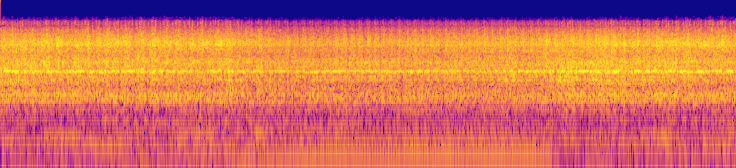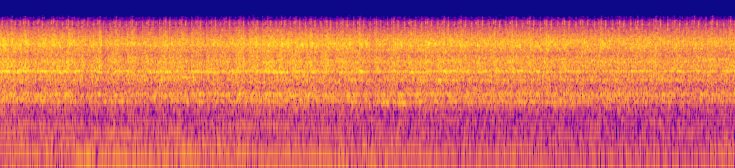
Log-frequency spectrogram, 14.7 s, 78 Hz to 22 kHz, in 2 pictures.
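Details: Dodge Charger Hemi V8 at idle, camera (Insta360 Go3) inside the engine bay on the passenger side: rapid, slightly uneven clicking about three to four per second over steady idle; ticking with no known cause.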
